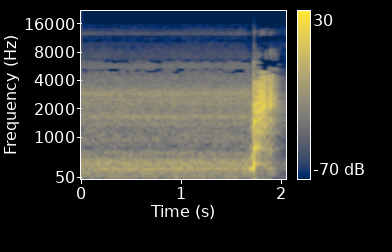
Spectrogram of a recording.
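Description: Steady low hiss, then near the end one short, loud, rising meow from a cat.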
